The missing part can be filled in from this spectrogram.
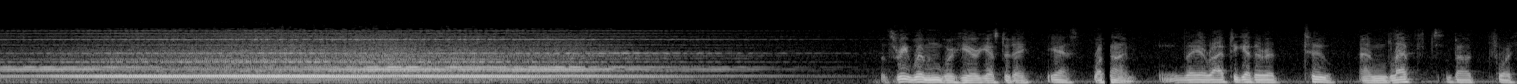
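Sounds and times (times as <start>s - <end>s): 
subway train horn blaring: 0.0s - 8.6s
speech: 9.0s - 15.1s.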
